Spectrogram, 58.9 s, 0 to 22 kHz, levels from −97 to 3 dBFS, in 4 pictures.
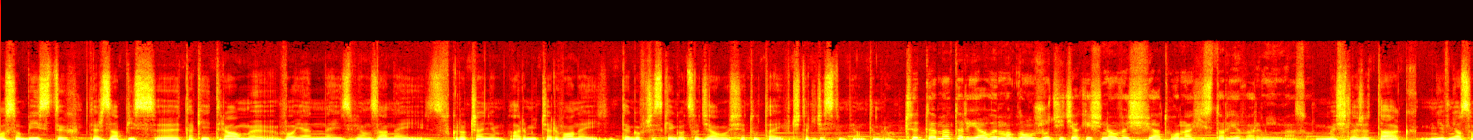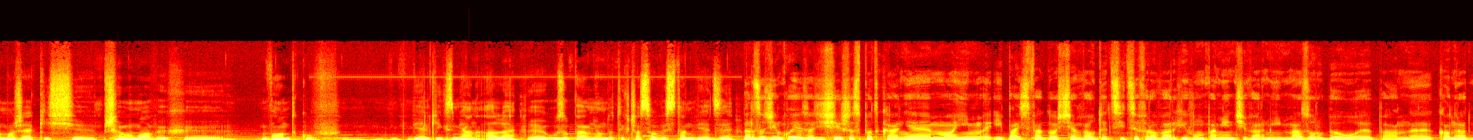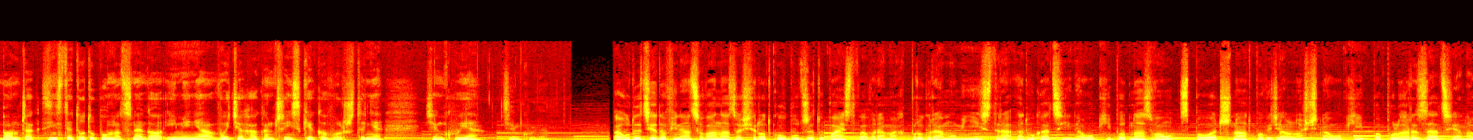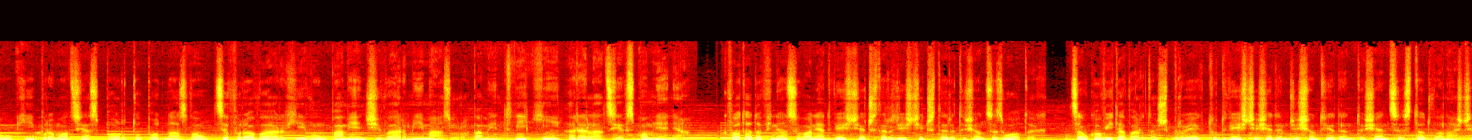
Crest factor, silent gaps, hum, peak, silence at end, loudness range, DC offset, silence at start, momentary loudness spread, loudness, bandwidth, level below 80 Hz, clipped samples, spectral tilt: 10 dB; none; none; 0 dBFS; 0 s; 3 LU; under 0.1%; 0 s; 6 LU; -12 LUFS; 15.5 kHz; -30 dBFS; under 0.1%; -5.5 dB/octave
